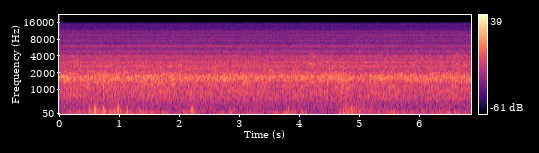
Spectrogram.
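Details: Geese arriving at their milo field roost in February 2015, part of a nightly ritual. Scattered nearer honks stand out here and there, some spaced about a second apart, against a constant background murmur of many distant birds.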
